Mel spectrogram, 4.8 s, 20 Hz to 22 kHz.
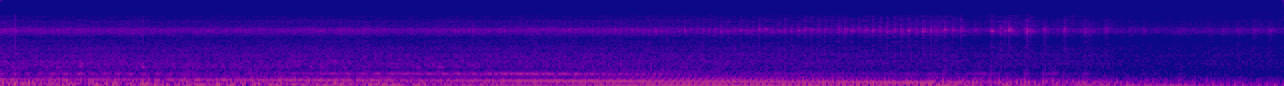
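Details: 2005 Nissan 350z with VQ35DE V6 and stock exhaust, driving: deep rumble rising under acceleration with a raspy, blatty edge from a big exhaust leak.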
